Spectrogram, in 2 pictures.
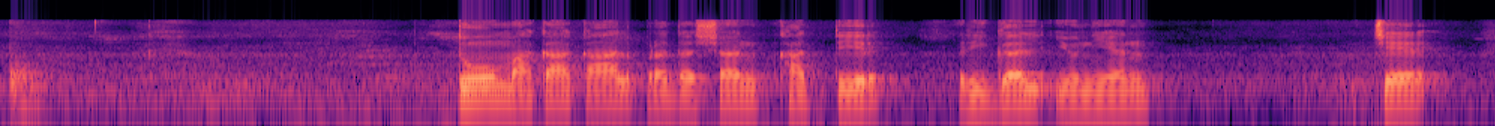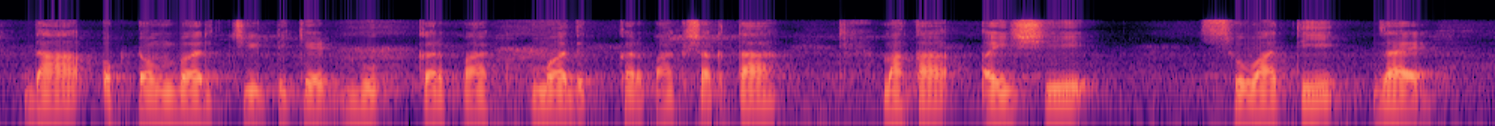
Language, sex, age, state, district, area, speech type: Goan Konkani, male, 18-30, Goa, Salcete, urban, read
